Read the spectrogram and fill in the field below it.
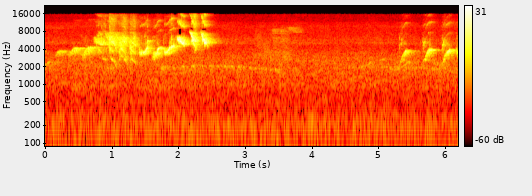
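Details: A young captive-raised songbird, reared from the egg and singing like its father, delivers quick high twittering phrases, pauses, then resumes with bright chirps; a waterfall and a sabiá sound in the background.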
